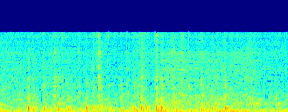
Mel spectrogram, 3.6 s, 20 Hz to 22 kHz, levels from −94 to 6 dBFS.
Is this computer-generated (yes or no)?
yes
